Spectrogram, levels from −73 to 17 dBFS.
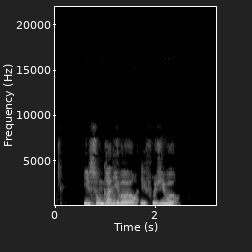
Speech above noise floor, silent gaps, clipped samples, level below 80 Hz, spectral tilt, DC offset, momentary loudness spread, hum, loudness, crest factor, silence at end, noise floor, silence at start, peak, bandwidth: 69 dB; none; under 0.1%; -52 dBFS; -7 dB/octave; under 0.1%; 7 LU; none; -15 LUFS; 14 dB; 0.8 s; -83 dBFS; 0.6 s; -2 dBFS; 9 kHz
